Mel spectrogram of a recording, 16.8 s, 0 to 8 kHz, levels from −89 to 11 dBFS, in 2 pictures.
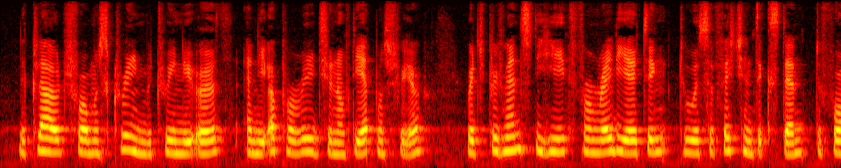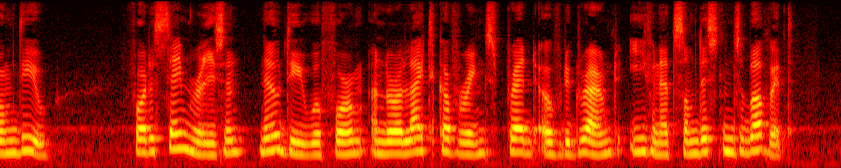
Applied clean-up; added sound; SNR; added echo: none; none; none; none.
